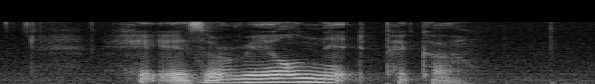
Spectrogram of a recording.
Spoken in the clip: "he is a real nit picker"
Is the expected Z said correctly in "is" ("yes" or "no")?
yes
